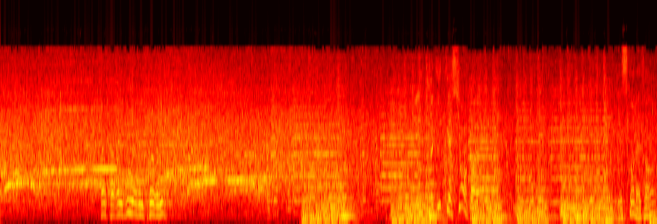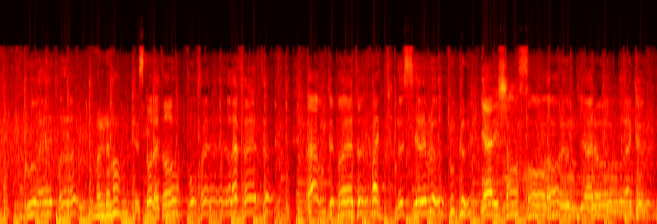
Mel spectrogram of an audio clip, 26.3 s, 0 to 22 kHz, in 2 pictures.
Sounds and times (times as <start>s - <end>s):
Music: 5.2s - 26.2s.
